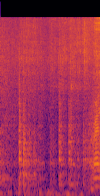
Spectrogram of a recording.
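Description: Tap water running onto a wire refrigerator rack in a stainless steel sink, a steady hiss, while a sponge scrubs up and down along the wires. A few light clicks come through.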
